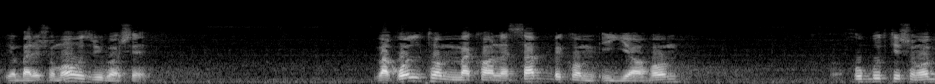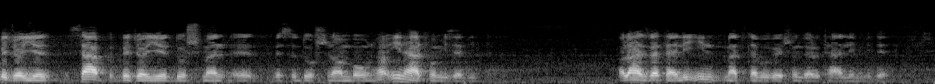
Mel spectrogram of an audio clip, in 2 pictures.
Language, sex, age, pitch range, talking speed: Persian, male, 40-59, 95-130 Hz, 120 wpm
